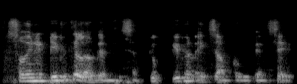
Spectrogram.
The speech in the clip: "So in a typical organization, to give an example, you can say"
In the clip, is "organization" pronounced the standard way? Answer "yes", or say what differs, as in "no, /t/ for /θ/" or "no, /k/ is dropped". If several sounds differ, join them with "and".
no, /s/ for /ʃ/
